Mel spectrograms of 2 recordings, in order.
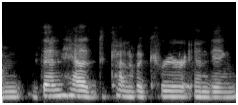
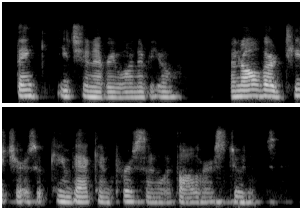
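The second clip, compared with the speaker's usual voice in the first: choked-up voice, catching with emotion; 4 dB quieter than usual. A speaker thanking teachers and families, a little choked up. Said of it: "I'm just a little choked up".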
